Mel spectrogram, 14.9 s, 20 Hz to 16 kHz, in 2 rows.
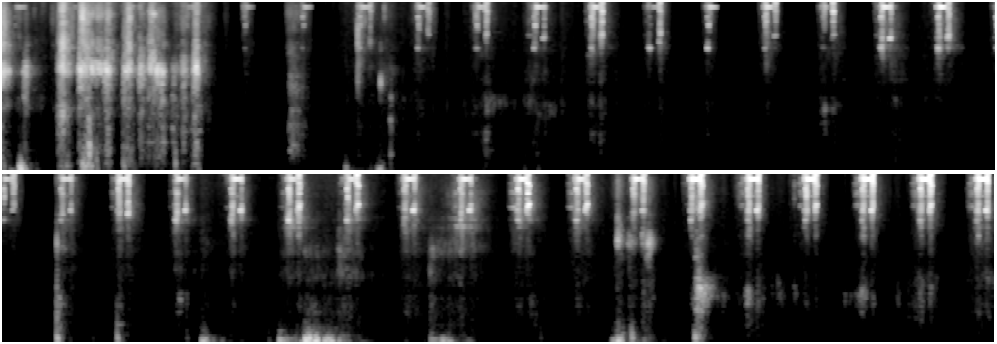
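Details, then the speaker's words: Philips Videopac G7000 console from 1982 just after plugging in: rapid, even ticking or squeaking about twice a second in a quiet room, like a printer; the power supply is suspected of cycling, not yet confirmed. "It sounds like a printer. Can you hear that? I think that might be the problem."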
